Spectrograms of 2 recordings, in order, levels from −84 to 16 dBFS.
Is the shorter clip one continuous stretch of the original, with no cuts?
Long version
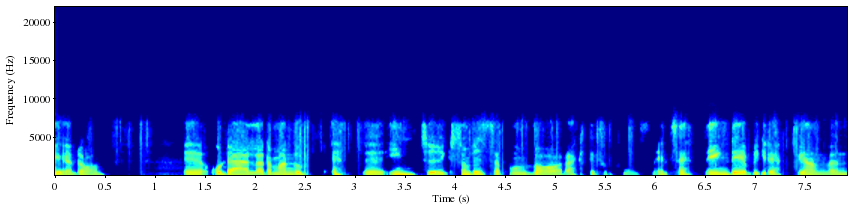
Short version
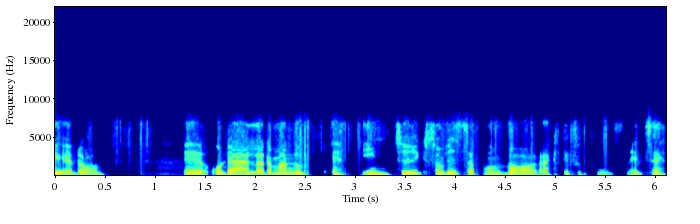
no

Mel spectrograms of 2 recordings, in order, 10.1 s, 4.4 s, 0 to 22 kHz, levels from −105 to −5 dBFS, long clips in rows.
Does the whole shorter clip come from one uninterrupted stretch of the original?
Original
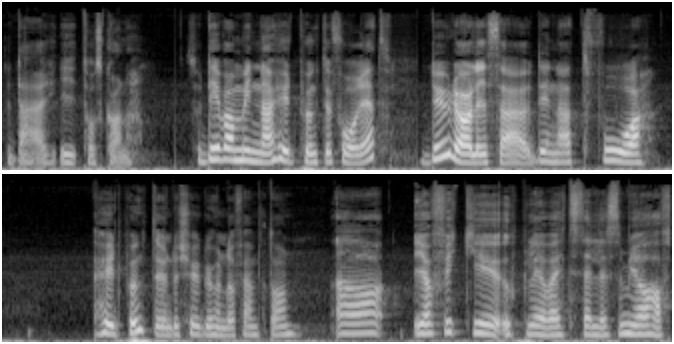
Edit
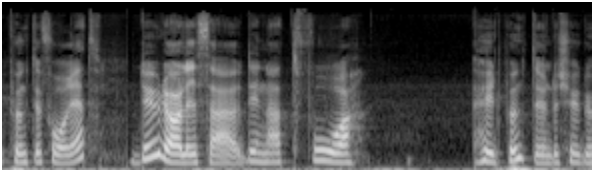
yes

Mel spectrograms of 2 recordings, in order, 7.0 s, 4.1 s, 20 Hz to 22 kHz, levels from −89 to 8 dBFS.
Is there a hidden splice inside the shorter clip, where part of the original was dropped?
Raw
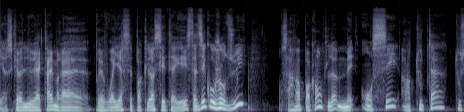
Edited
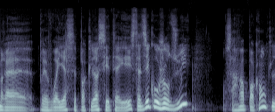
no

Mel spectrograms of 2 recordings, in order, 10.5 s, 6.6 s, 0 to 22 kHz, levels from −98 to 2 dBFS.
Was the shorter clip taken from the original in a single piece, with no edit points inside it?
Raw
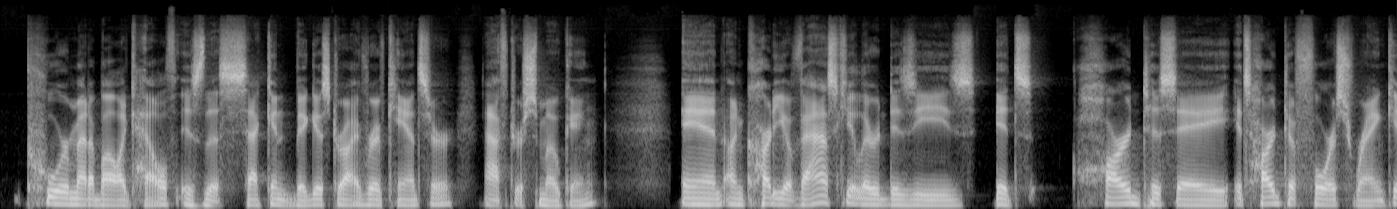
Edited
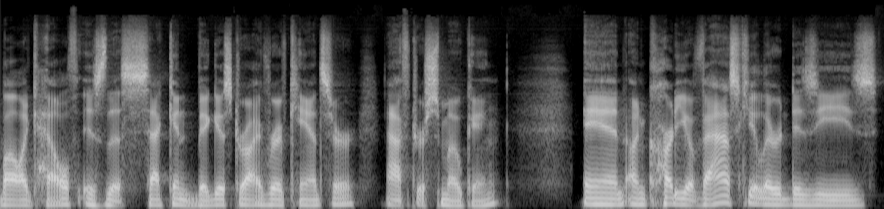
yes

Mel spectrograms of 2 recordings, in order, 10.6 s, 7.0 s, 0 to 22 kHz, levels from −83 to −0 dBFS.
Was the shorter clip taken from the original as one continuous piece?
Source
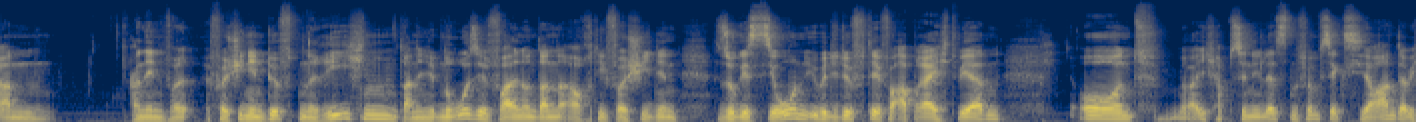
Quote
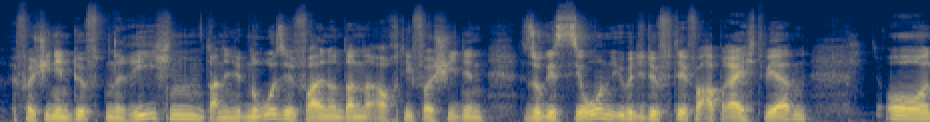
yes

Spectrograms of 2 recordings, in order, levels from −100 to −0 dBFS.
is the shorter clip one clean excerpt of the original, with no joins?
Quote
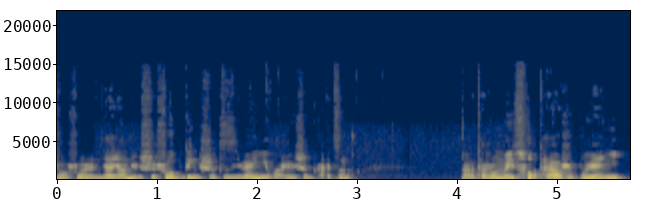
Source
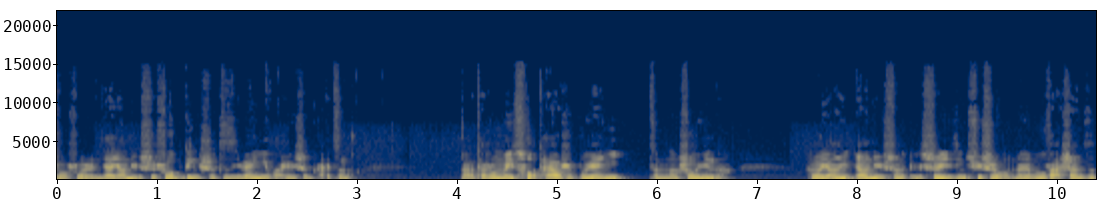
yes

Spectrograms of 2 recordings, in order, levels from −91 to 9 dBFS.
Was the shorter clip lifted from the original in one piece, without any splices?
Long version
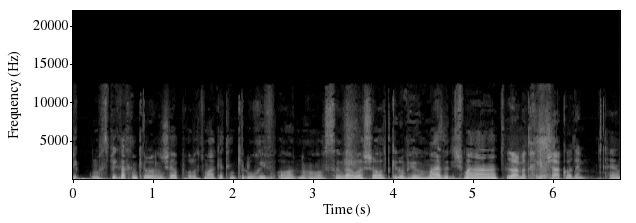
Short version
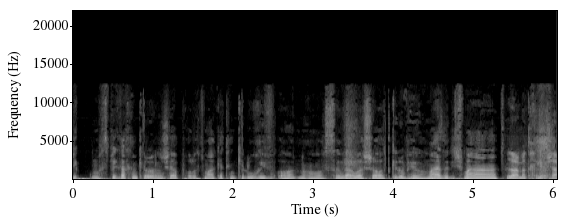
yes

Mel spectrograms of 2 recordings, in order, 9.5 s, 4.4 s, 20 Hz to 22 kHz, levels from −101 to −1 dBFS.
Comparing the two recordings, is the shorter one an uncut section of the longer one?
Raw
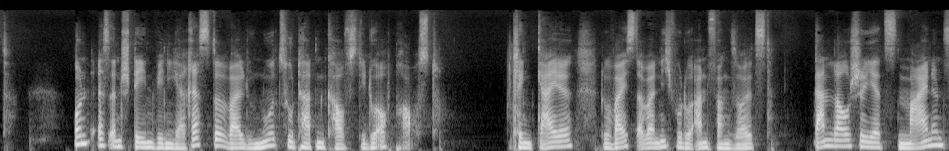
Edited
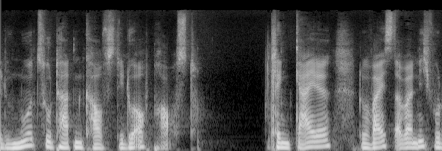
yes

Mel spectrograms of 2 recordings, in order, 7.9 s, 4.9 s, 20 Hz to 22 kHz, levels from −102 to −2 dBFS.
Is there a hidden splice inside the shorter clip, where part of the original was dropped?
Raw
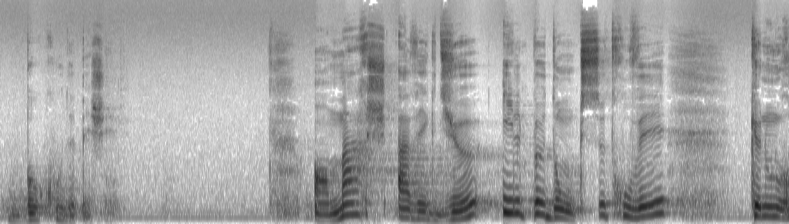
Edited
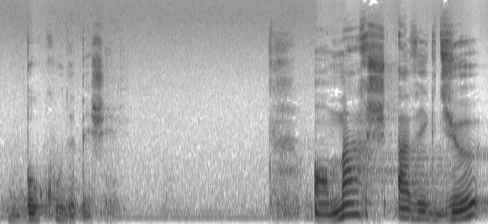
no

